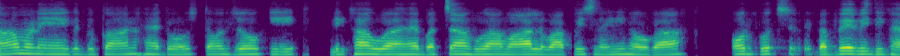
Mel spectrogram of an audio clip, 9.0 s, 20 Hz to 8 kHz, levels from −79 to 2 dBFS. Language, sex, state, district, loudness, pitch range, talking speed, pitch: Hindi, male, Rajasthan, Bikaner, -19 LUFS, 135-145 Hz, 140 wpm, 140 Hz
